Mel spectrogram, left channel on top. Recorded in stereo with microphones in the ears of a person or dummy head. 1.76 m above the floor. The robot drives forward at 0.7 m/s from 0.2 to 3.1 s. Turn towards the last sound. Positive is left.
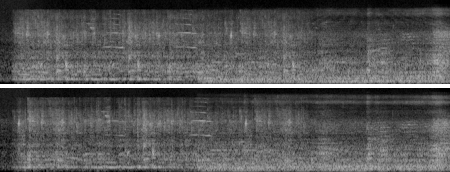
turn(degrees=-50)  # may be behind; listen again after turning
